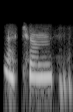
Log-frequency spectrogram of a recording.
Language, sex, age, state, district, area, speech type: Kashmiri, female, 18-30, Jammu and Kashmir, Bandipora, rural, conversation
